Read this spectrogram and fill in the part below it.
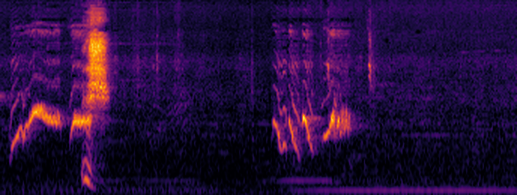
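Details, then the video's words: White-rumped shama, called a champion singer, gives two short bursts of quick slurred whistles, the first ending in a harsh downward note, separated by a pause, with a steady low hum underneath. "Murai Batu Gacor Juara: Kicauan Penuh Gaya dan Energi"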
